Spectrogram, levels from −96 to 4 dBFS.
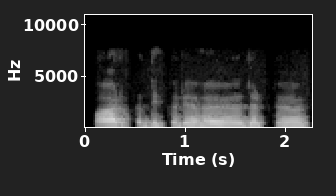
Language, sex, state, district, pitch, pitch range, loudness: Rajasthani, female, Rajasthan, Nagaur, 245 Hz, 240-255 Hz, -21 LUFS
